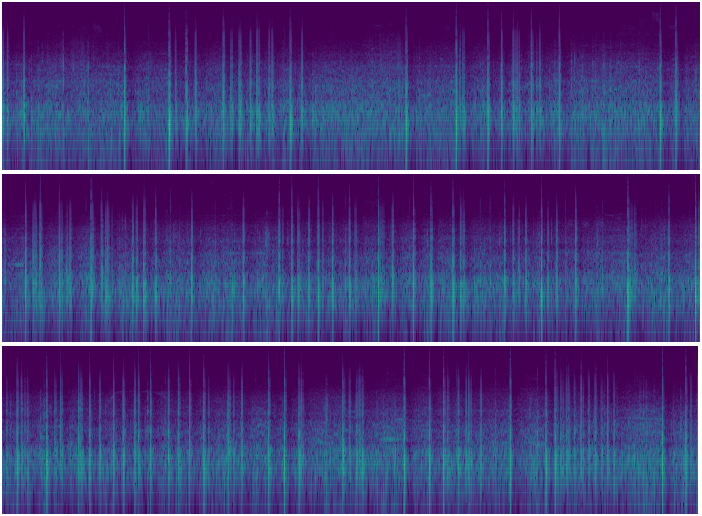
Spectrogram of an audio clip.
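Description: Aerial fireworks going off in a dense, continuous barrage: rapid sharp bangs and crackles, many per second, over a steady background din.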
